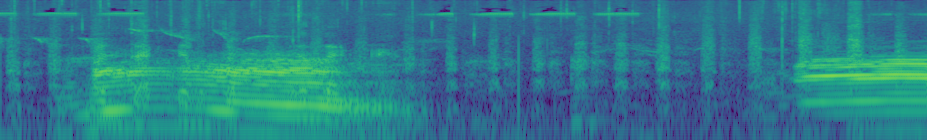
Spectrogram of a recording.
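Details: Punganur cattle around a calf drinking milk: a rising-then-falling moo of over a second, a pause with a faint intermittent high electronic tone, then another moo beginning at the end.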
